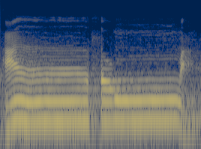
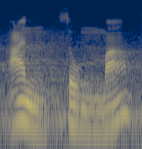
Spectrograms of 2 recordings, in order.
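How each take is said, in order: First: The n is hidden in a nasal hum. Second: The n is pronounced clearly before the next word. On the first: This is how it is recited. "tapi dibaca" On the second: This is how it is written.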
